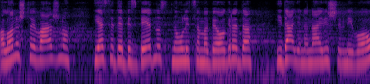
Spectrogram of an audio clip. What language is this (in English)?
Serbian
